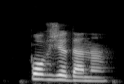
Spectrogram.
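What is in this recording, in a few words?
"повзьӧдана", Komi, female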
